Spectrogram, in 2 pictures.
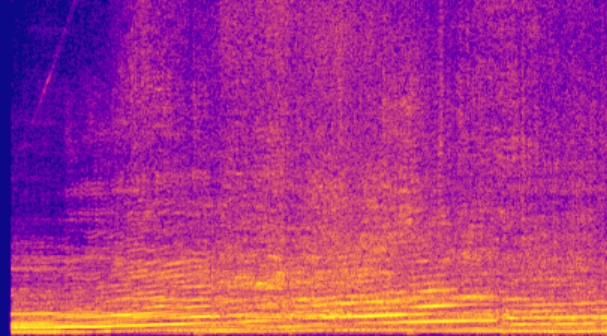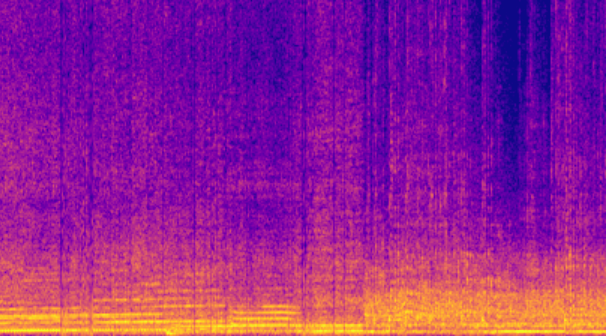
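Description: A car's engine under hard acceleration, heard from inside the cabin: its pitch climbs steadily, dips once about six seconds in as it shifts up, then climbs again. About thirteen seconds in the engine tone fades and a steady rush of wind and tyre noise takes over as the car lifts off.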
